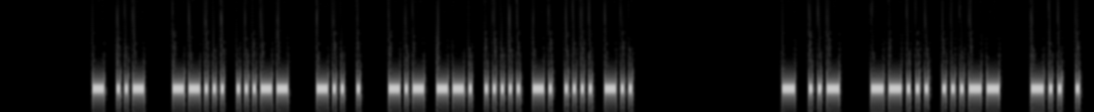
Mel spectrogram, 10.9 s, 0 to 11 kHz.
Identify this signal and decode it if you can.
Morse code, heard as a keyed tone, about 29 wpm, 700 Hz. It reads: TU 73 DE KG5NHD TU 73 DE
